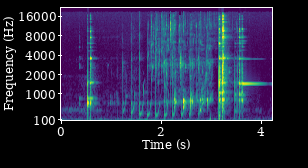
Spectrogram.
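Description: A bright glass clink, then a quick run of glugging as whiskey is poured into a clean, tulip-shaped Glencairn nosing glass, with rising gurgling tones, followed by two more sharp clinks and a lingering ring; fairly loud, no talking.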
